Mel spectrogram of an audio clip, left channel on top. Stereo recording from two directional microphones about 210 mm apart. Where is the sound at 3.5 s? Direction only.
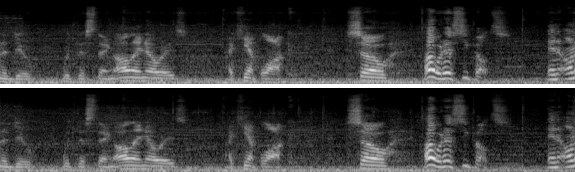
15° right (ahead or behind).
